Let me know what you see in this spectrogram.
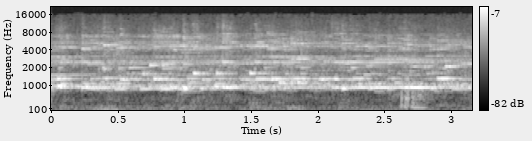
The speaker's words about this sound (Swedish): Jag, jag upplever ju att han skrämmer bort dem. Ja. Jag tycker att det här är... Eh, jag hör rädslan i fåren.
